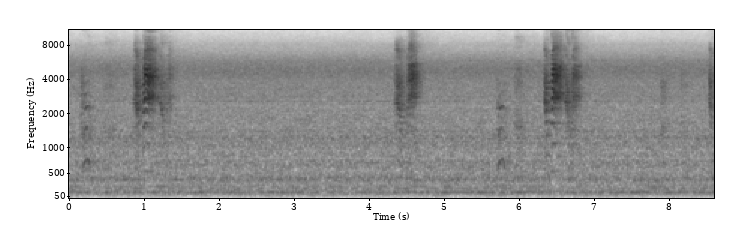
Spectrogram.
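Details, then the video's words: Male Quaker parrot, two years old, kept as a pet indoors and trained to talk; three separate short, raspy vocal bursts spread over several seconds, the gaps filled by a continuous fan hum. "Quaker Parrot sings 'Happy And You Know It'"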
